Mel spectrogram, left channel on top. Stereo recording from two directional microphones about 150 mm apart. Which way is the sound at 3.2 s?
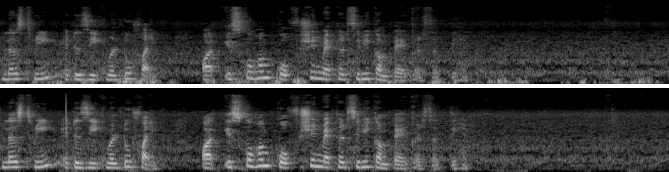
50° right (ahead or behind).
